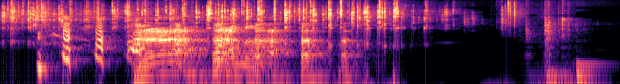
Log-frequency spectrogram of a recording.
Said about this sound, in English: Roll your goddamn dice. Here I go.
